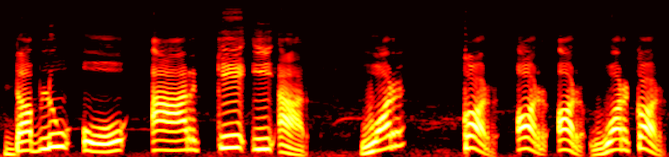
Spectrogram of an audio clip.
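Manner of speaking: spelled slowly, the er ending said as or; slow teacher spelling; slow spelling drill. Shown as a demonstration. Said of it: "तो कैसे पढ़ेंगे?".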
